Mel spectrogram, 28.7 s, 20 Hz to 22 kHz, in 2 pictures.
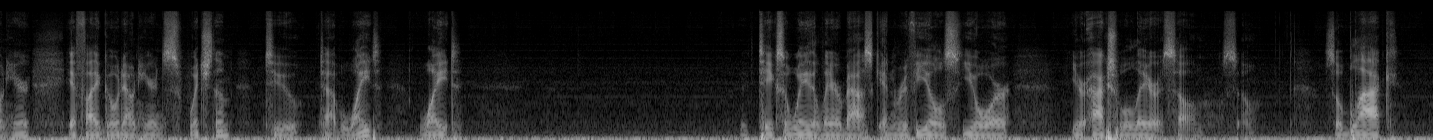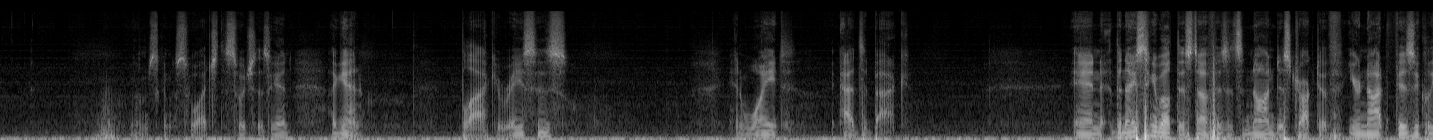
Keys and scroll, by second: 16.6 x, 21.0 x.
